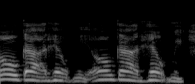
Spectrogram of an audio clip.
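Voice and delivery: mock crying, tearful, desperate begging. Recalling struggling down the stairs, retelling a crying plea. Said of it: "I'm crying and I'm trying and I'm just like".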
